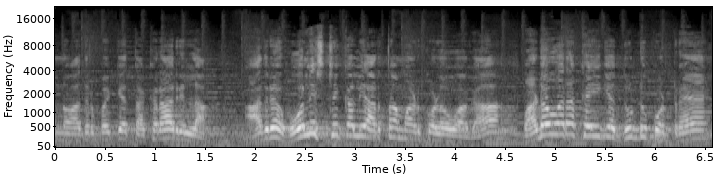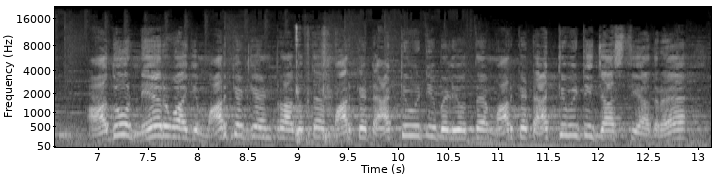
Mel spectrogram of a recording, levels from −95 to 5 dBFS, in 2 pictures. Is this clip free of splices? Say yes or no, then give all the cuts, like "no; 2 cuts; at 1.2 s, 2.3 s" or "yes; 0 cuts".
no; 1 cut; at 4.6 s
